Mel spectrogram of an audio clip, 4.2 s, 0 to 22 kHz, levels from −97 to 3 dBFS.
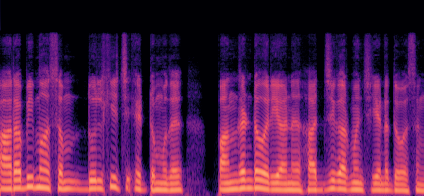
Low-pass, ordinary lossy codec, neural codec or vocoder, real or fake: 10.8 kHz; none; codec, 24 kHz, 0.9 kbps, DualCodec; fake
